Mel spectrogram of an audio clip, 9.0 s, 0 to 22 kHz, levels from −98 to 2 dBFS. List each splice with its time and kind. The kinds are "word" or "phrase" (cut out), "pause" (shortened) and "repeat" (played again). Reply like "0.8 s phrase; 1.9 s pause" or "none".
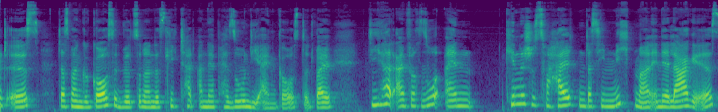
none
